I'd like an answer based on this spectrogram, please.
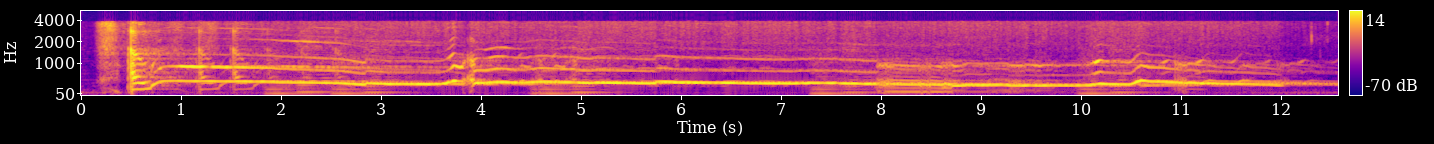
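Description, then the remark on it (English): A long, wolf-like howl at a full moon near midnight under a clear, cool sky, as two howl together pretending to be wolves; it holds steady and loud for over ten seconds, rising slightly in pitch at a few points, with a low rhythmic thumping underneath. “We howled at the moon just for a moment, pretending we were wolves.”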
